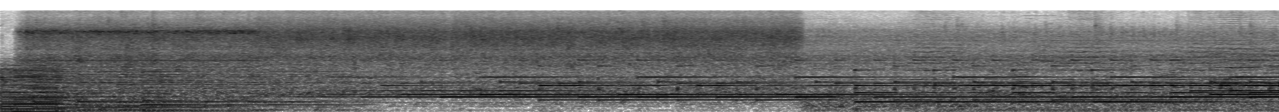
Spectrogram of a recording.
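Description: Background music: a slow run of held, bell-like notes stepping between pitches, low notes dying away in the first seconds and higher notes taking over.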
